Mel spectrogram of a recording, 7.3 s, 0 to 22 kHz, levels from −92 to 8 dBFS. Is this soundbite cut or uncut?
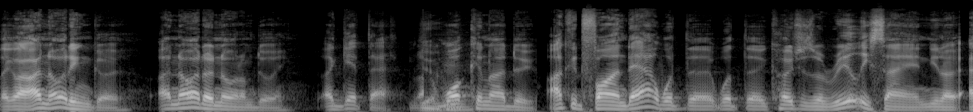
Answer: cut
